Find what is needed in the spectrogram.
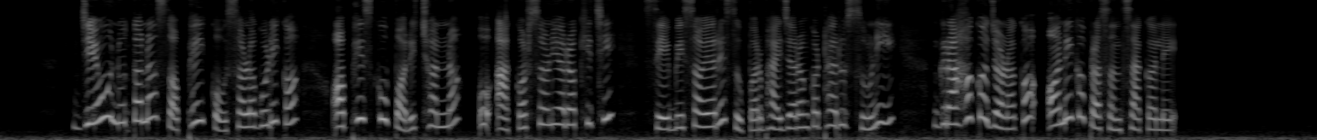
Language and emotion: Odia, happy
